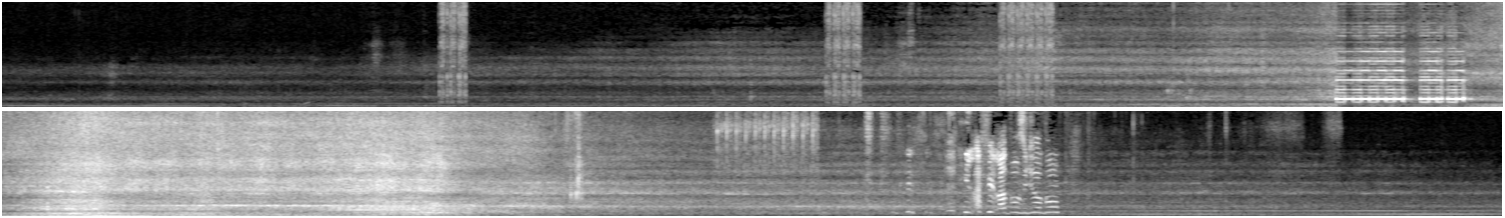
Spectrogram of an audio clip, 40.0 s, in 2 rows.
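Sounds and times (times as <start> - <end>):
wheels rushing on rails: 0.0 - 40.0
train horn blasts: 17.7 - 19.8.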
